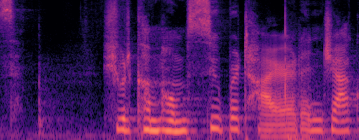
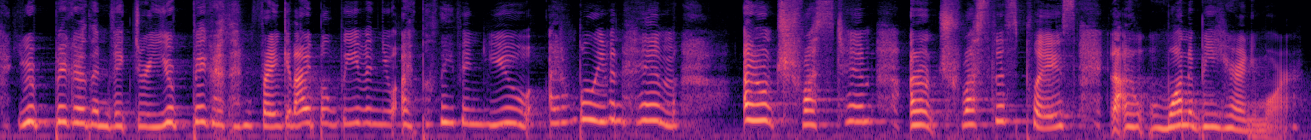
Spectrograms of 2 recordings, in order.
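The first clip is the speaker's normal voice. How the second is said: high, urgent, desperate pleading; begging; 7 semitones higher than usual. Acted. Wife begging Jack to believe in her, desperate. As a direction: plead with him to listen, voice pitched up. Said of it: "and she's begging".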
